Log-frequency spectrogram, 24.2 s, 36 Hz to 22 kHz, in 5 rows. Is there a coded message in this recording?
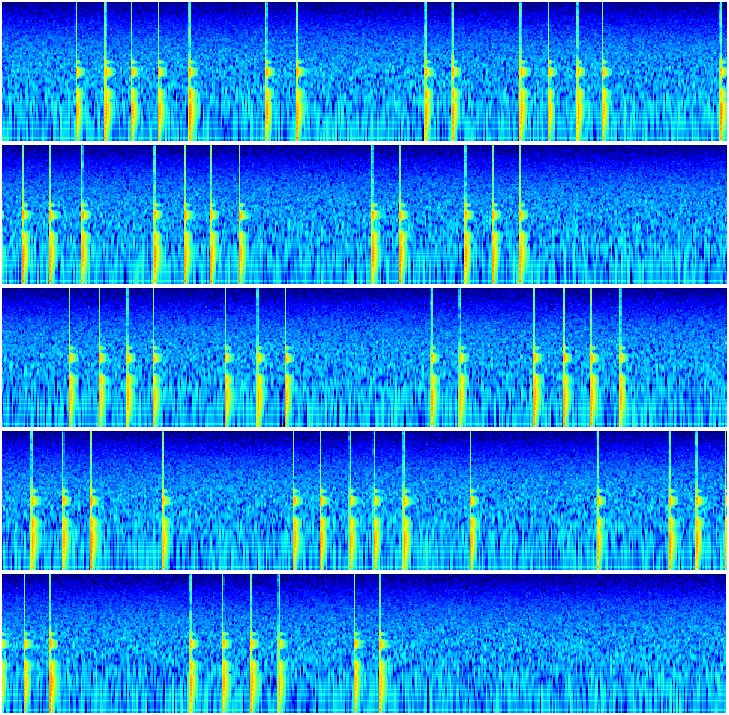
Yes: tap code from 0.5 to 21.9 s, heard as knocks on wood, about 5 knocks a second. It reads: WITH SILVER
